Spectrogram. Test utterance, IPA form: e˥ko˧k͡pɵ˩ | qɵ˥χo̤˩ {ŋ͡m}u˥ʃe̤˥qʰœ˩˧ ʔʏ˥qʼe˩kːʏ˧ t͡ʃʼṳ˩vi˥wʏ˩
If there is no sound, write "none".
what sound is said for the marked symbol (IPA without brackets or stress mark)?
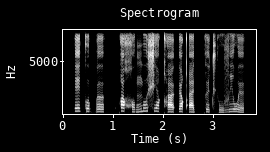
ŋ͡m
